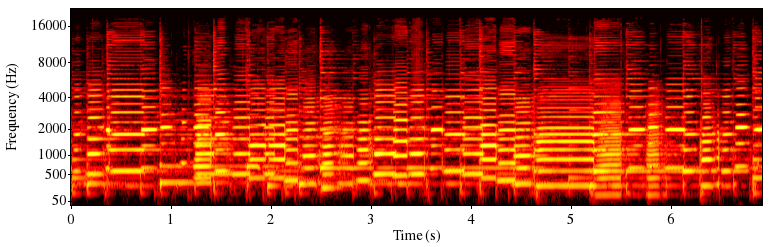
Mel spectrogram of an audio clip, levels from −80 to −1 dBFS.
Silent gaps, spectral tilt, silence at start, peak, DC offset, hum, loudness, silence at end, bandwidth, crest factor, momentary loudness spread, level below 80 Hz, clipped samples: none; -1.5 dB/octave; 0 s; -2 dBFS; under 0.1%; none; -16 LUFS; 0 s; 19 kHz; 14 dB; 5 LU; -72 dBFS; under 0.1%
